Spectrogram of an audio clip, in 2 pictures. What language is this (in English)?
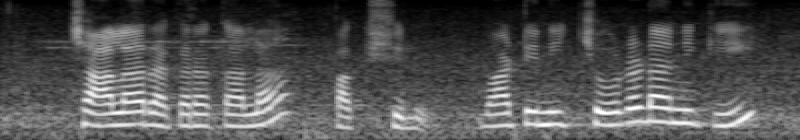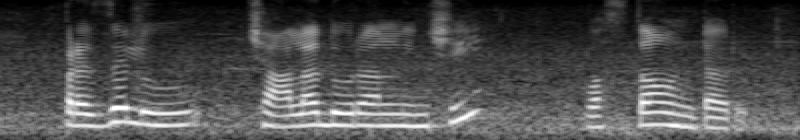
Telugu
